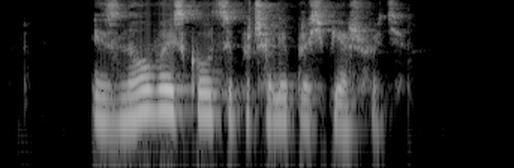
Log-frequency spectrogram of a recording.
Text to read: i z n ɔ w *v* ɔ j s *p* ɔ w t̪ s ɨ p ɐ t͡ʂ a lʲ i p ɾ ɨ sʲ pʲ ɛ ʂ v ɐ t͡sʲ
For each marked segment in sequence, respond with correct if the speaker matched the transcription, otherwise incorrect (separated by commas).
correct, incorrect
